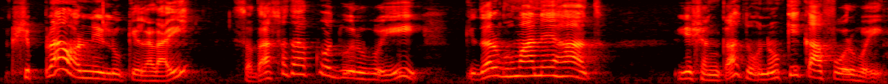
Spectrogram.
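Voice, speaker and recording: A woman narrating a moral story in an expressive, dramatic way. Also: medium pitch, slow pace. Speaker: storyteller, religious speaker.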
